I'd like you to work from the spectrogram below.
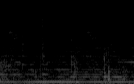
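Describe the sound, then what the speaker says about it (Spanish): Horse hooves clop in the video game Kingdom Come: Deliverance, a few soft rhythmic steps over a steady game backdrop, faint and brief. "Caballo."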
